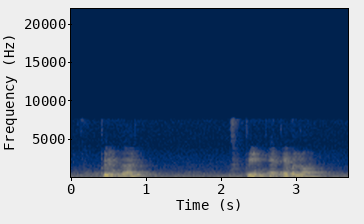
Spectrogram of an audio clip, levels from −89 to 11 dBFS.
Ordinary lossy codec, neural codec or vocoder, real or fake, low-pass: none; none; real; none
